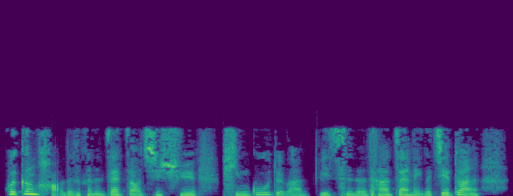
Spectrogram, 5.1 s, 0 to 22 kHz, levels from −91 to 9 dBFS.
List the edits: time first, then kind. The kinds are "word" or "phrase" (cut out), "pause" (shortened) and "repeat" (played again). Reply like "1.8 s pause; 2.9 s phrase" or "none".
none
